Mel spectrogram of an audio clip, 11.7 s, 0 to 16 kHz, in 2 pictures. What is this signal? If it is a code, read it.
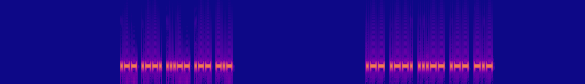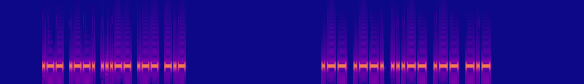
Morse code, heard as a keyed tone, about 58 wpm, 700 Hz. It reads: WP3WK WP3WK WP3WK WP3WK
